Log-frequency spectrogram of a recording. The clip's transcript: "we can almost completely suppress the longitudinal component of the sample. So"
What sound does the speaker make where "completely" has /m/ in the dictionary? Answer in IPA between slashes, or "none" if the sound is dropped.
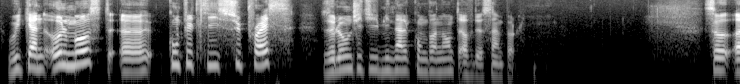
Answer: none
